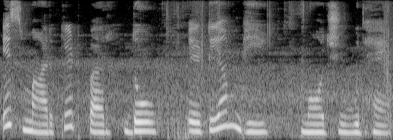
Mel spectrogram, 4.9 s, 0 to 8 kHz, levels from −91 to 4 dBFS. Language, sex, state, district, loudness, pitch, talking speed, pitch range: Hindi, female, Madhya Pradesh, Katni, -15 LUFS, 185 Hz, 95 wpm, 175-215 Hz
